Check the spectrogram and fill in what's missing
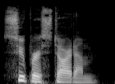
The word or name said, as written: superstardom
